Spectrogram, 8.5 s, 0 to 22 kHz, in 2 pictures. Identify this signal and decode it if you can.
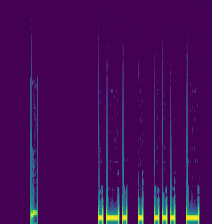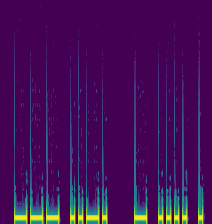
Morse code, heard as a keyed tone, about 15 wpm, 700 Hz. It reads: REST OF THE
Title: Sets of 4 Words 15wpm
